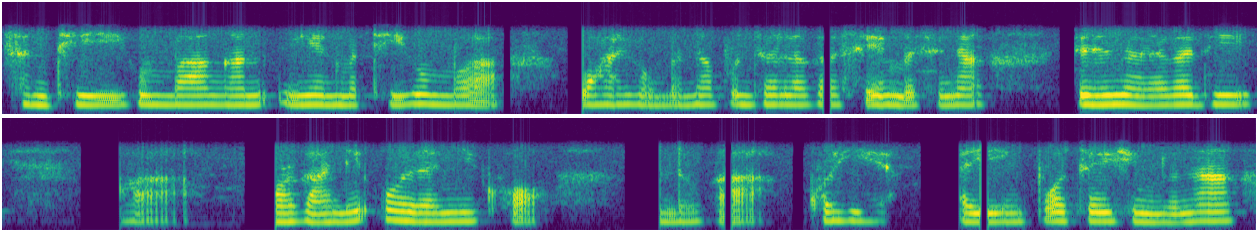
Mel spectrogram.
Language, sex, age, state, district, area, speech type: Manipuri, female, 30-45, Manipur, Kangpokpi, urban, conversation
